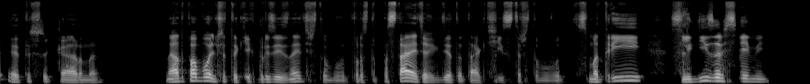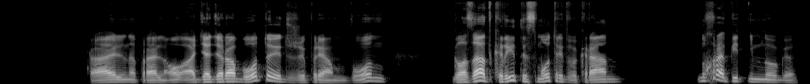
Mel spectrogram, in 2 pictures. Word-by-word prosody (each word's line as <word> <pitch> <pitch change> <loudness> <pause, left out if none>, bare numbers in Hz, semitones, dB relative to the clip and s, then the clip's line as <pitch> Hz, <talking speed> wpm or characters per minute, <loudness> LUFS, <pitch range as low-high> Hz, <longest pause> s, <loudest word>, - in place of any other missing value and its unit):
Это 115 -2 -8
шикарно! 105 -1 -7 0.6
Надо 135 +2 +2
побольше 170 -5 0
таких 115 - -8
друзей, 115 -2 -5
знаете, 130 +5 -6
чтобы 95 -1 -11
вот 95 - -18
просто - - -10
поставить - - +4
их 105 -2 -6
где-то 100 -1 -7
так, 95 -2 -7
чисто, - - -1
чтобы 95 -2 -13
вот: 95 +5 -16
"Смотри, 175 +9 -3 0.2
следи 120 +9 -1
за 160 -2 +2
всеми". 135 -5 -1 1.3
Правильно 110 +3 +1
правильно. 100 -1 -1
О, - - 0
а 105 - +4
дядя 120 +2 +4
работает 135 - +4
же 100 0 -6
прям 95 -2 -2
вон 140 - -3 0.6
глаза 110 +9 +7
открыты, 160 -1 +1
смотрит 140 -2 +3
в 100 - -6
экран. 120 +3 -1 0.7
Ну, - - -6
храпит 150 -1 0
немного, 105 -6 -5
115 Hz, 140 wpm, -26 LUFS, 100-135 Hz, 1.3 s, глаза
